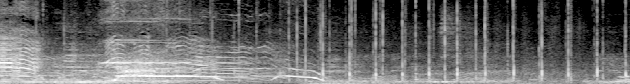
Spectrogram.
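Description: Spectators shouting and cheering, with long falling yells in the first three seconds, then scattered handclaps.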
